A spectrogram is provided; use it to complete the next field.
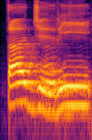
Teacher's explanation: جیم پر قلقلہ اور را کو آگے باریک پڑھنا ہے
